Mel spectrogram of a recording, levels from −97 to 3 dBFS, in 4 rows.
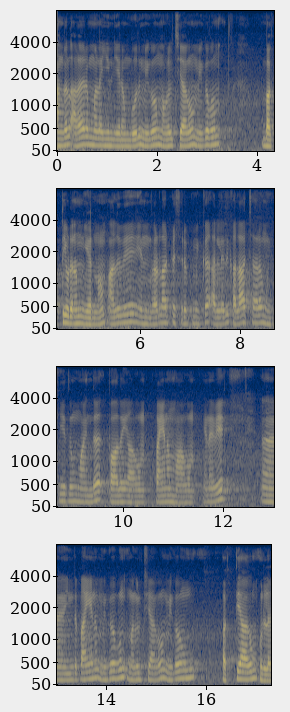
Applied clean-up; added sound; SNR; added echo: none; none; none; none.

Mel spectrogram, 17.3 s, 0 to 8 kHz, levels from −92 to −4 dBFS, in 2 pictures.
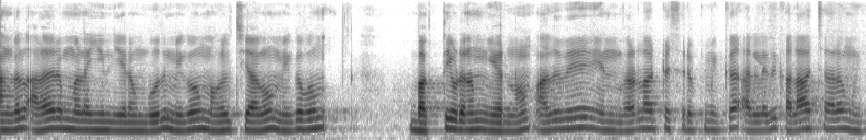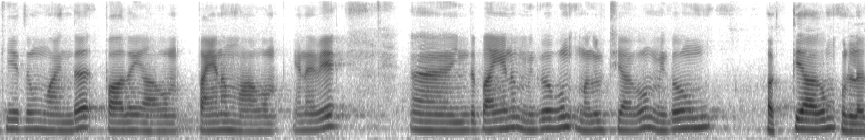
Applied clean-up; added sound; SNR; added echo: neural separator model SepFormer DNS4.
